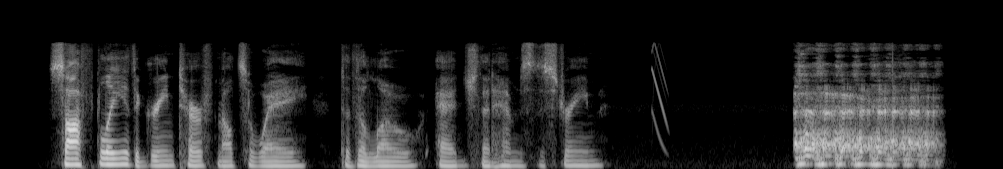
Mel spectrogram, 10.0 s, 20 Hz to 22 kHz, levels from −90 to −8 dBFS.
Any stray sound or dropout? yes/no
yes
